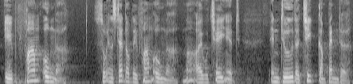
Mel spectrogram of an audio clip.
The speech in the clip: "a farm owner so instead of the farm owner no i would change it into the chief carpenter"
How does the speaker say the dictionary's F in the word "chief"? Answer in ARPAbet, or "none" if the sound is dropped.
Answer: P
